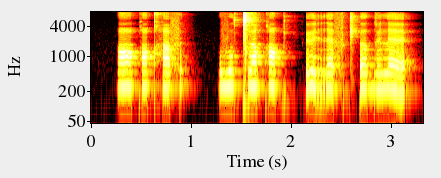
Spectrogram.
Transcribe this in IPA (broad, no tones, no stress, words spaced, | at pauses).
ɑqoqʰɛf | voǀɯ qɤq t͡ʃʼʏ rɛft͡ʃʼəɡʏ lɛ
